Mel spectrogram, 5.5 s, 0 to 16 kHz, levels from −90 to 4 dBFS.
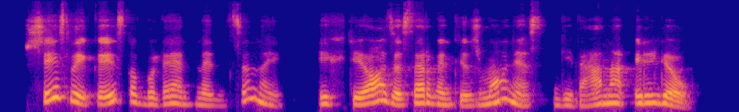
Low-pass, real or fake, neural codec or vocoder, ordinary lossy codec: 14.4 kHz; fake; vocoder, 44.1 kHz, 128 mel bands every 512 samples, BigVGAN v2; Opus, 24 kbps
